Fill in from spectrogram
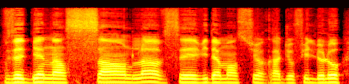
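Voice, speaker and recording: A man's voice: mid-range voice, flat delivery, moderate pace, smooth, soft background music. A man hosting a radio show from a studio, talking through a blocked nose from a cold, with hesitant restarts and frequent chuckles. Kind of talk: casual radio chat.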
